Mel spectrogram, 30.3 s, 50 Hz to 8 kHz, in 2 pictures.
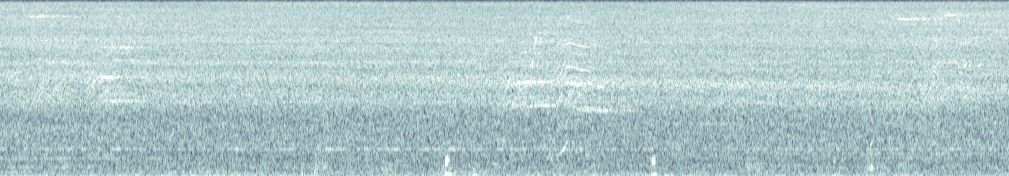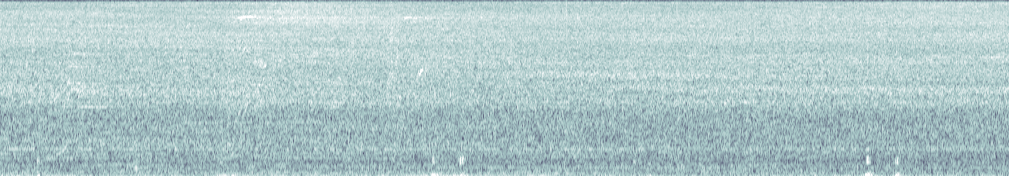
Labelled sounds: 1.3	2.0	killer whale, 1.4 to 3.5 kHz
13.4	14.4	killer whale, 4.7 to 6.4 kHz
18.6	19.7	killer whale, 5.4 to 7.5 kHz

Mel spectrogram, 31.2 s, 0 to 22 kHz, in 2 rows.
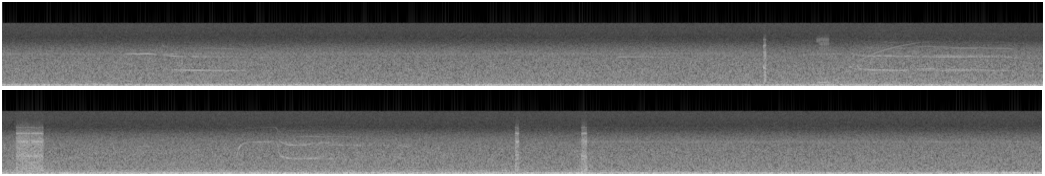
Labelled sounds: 1.5	4.5	killer whale, Bigg's (transient), 0.60 to 2.5 kHz
8.6	10.9	killer whale, Bigg's (transient), 1.2 to 1.7 kHz
12.1	15.4	killer whale, Bigg's (transient), 0.49 to 2.8 kHz
19.1	21.8	killer whale, Bigg's (transient), 0.52 to 2.4 kHz

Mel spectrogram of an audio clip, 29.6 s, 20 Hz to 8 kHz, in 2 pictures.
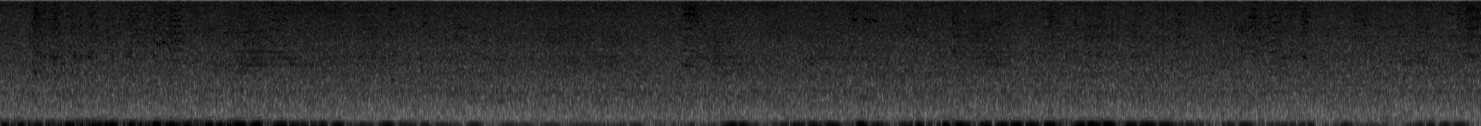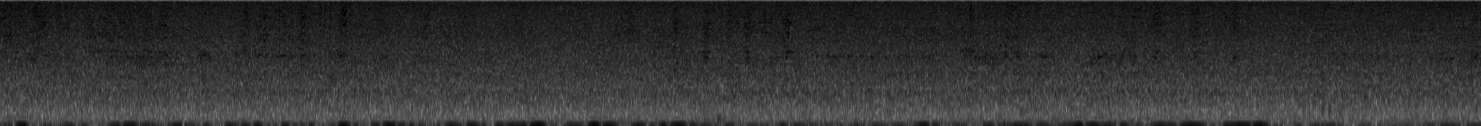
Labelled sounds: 23.0	23.2	Pacific white-sided dolphin, 2.0 to 2.2 kHz

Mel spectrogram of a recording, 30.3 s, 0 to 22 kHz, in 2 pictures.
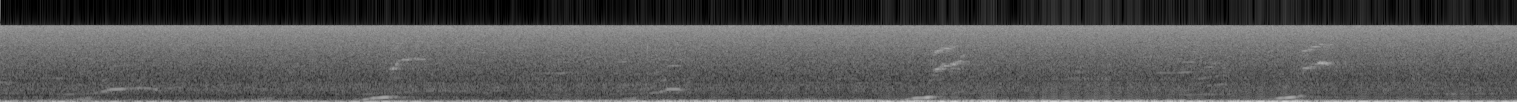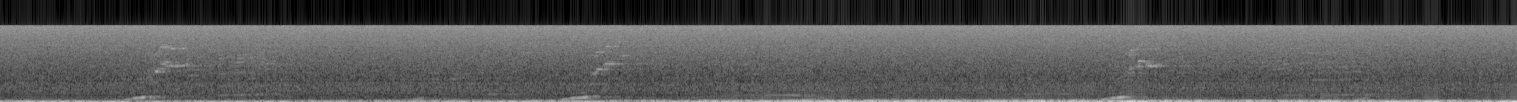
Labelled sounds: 4.0	4.3	humpback whale, 1.8 to 2.1 kHz
9.3	9.7	humpback whale, 1.2 to 2.0 kHz
13.1	13.4	humpback whale, 1.5 to 1.9 kHz
16.8	17.1	humpback whale, 1.5 to 3.4 kHz
26.4	26.9	humpback whale, 1.3 to 2.0 kHz

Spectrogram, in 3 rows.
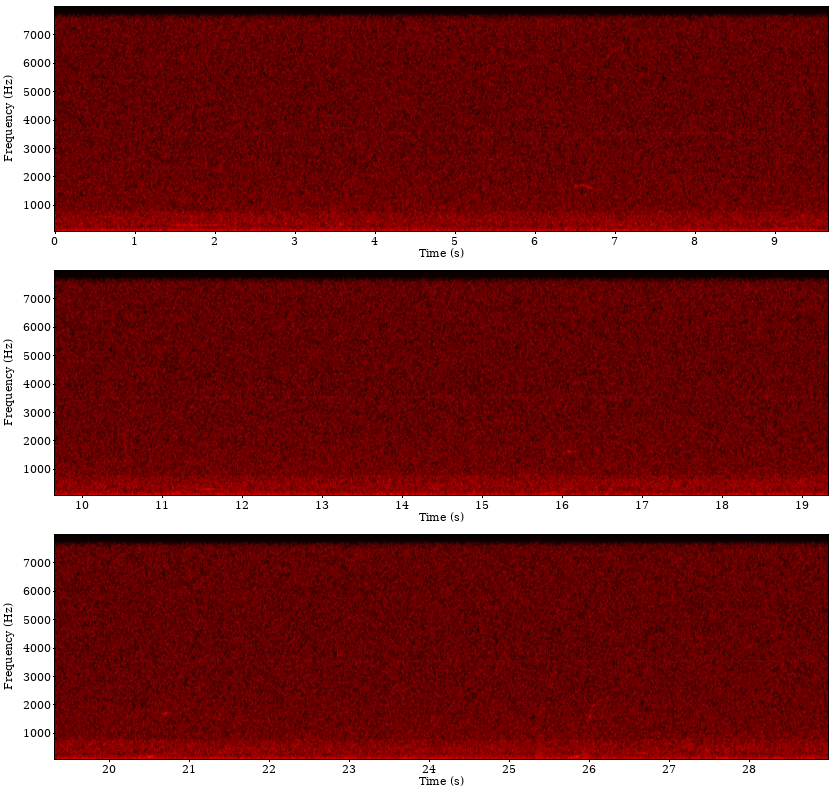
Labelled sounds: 6.5	6.8	killer whale, Bigg's (transient), 1.6 to 1.8 kHz

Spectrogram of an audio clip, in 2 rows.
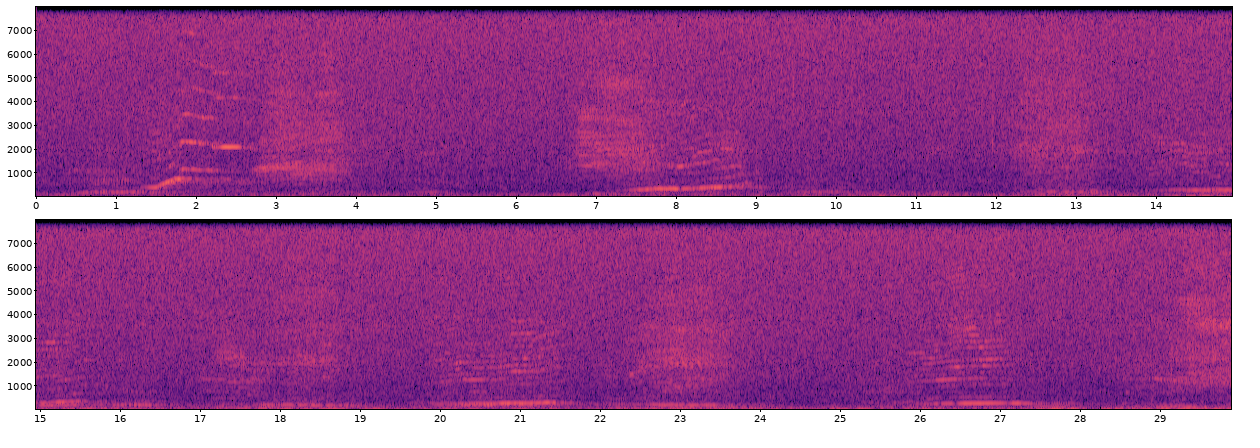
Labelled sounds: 1.8	3.5	humpback whale, 0.80 to 5.8 kHz
6.8	7.1	humpback whale, 1.2 to 1.5 kHz
8.2	9.6	humpback whale, 0.80 to 2.0 kHz
14.2	14.5	humpback whale, 1.2 to 2.3 kHz
15.2	15.5	humpback whale, 1.2 to 1.3 kHz
17.2	17.6	humpback whale, 2.1 to 2.4 kHz
20.2	21.4	humpback whale, 1.2 to 3.3 kHz
26.0	27.1	humpback whale, 1.2 to 2.2 kHz
28.9	29.8	humpback whale, 1.1 to 4.7 kHz

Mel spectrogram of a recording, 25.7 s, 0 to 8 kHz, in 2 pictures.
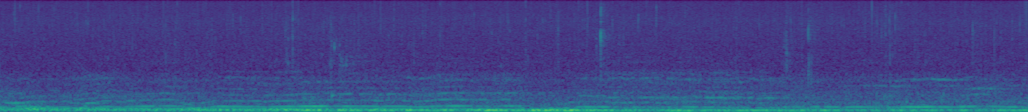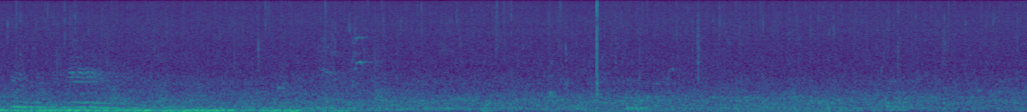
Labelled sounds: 11.6	12.0	humpback whale, 0.81 to 0.97 kHz
13.7	14.1	humpback whale, 0.91 to 1.2 kHz

